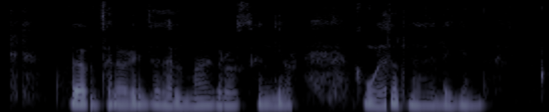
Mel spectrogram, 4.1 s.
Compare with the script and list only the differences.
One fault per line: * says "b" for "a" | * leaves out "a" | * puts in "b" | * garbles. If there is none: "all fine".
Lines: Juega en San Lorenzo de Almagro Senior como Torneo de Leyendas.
all fine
